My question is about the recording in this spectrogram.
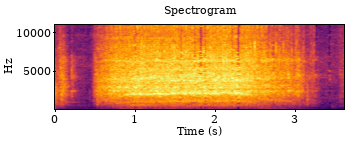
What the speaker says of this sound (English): we're going to begin by stitching a curve from point to point across the bottom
